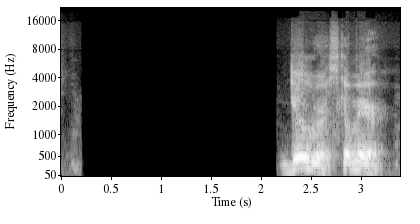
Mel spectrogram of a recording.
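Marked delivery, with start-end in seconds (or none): 2.3-3.2 high, loud shout carrying across a room. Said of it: "uh, yells out".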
